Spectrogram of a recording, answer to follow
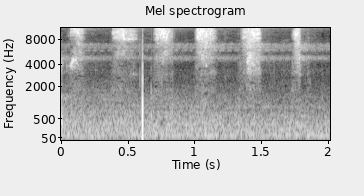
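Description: Insects chirping in short, high-pitched pulses, about three a second, with a single sharp click a little over half a second in.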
